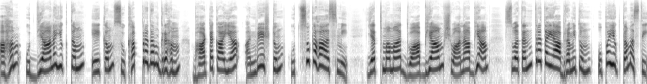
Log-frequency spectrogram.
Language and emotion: Sanskrit, happy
